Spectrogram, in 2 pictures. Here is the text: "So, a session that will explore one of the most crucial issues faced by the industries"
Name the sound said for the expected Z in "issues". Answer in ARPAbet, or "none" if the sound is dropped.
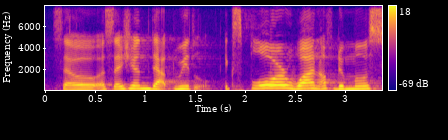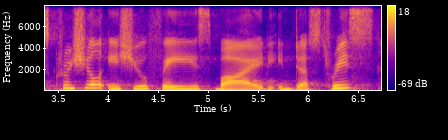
none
